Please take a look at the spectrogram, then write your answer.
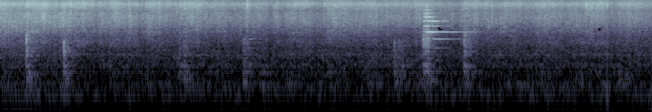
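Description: Moth beans (matki) sizzle while being sautéed in a pan for a home-style Marathi curry. Steady frying hiss runs throughout, broken by intermittent scraping and stirring knocks of a utensil against the pan.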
